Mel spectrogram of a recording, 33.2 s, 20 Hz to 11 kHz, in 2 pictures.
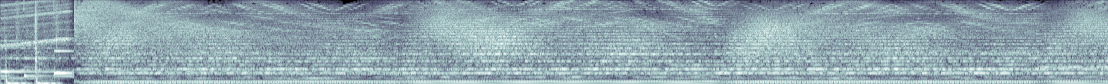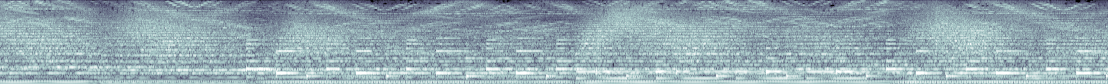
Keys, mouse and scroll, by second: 0.2-0.6 scroll up 1, 0.6 alt+shift+right click, 1.0 a, 1.4 alt+shift+right click, 1.6 alt+shift+right click, 1.7 alt+shift+right click, 1.8 middle click, 2.0-2.5 scroll up 1, 2.5 alt+shift+right click, 2.8-3.1 scroll down 3, 3.1 shift+middle click, 3.3 scroll up 1, 3.9 alt+shift+right click, 4.2 scroll down 3, 4.3 middle click, 4.6 scroll up 2, 5.4 alt+shift+right click, 6.2 click, 6.6 click, 7.7 click, 8.4 scroll down 2, 8.5 middle click, 9.1 click, 9.4 middle click, 9.7 ctrl+s, 9.9-10.6 drag, 10.6-11.2 scroll down 1, 11.2-11.8 middle drag, 11.9 scroll up 3, 12.1-12.7 scroll down 2, 12.7 click, 13.2 ctrl+z, 13.9 click, 14.4 click, 14.6 middle drag, 14.8-15.1 scroll up 2, 15.1 shift+middle click, 15.4 click, 16.3 scroll down 1, 16.4 middle click, 17.0 a, 17.0 middle click, 17.5 right click, 17.8 Tab, 17.9-18.4 scroll up 1, 18.4 click, 18.7 a, 18.8 scroll up 1, 18.9 middle click, 19.5 alt+shift+right click, 19.7-22.9 typing, 19.9 ctrl+Tab, 20.3 alt+shift+right click, 20.9 middle click, 21.3 middle click, 23.3 click, 24.6 click, 24.8-25.2 scroll down 1, 25.2 Tab, 25.4 scroll down 1, 25.5 z, 25.6 middle click, 26.1 click, 26.6 scroll up 1, 26.9 a, 27.0 scroll down 1, 27.1 middle click, 27.4 right click, 27.5 Tab, 27.6 middle click, 28.0 Tab, 28.3 Tab, 29.2 scroll down 2, 29.3 middle click, 30.2 ctrl+s, 30.3 scroll up 1, 30.5 middle click.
